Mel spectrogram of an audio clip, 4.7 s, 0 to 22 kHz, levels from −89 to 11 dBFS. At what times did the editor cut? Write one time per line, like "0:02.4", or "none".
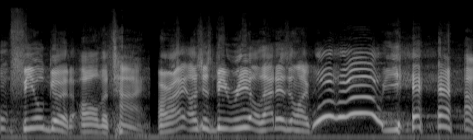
0:01.5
